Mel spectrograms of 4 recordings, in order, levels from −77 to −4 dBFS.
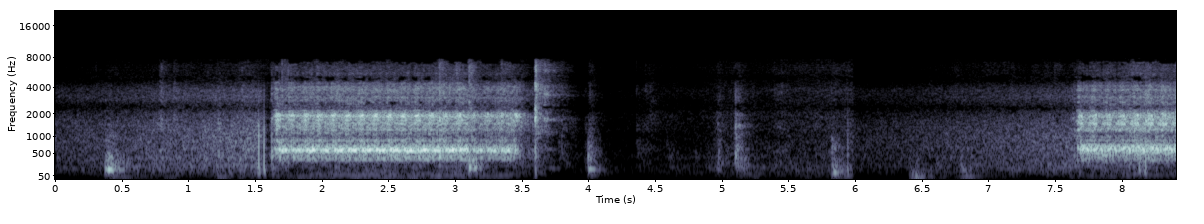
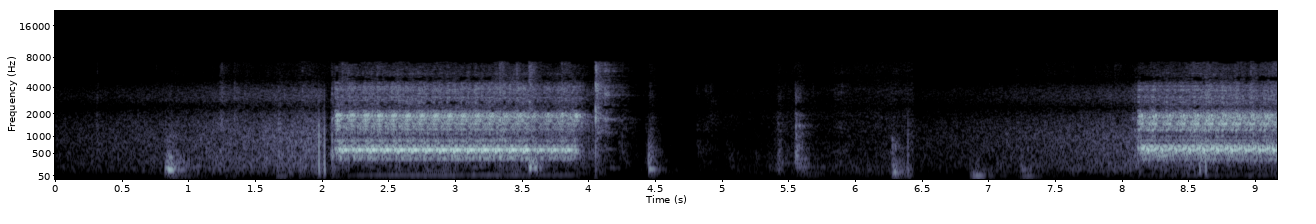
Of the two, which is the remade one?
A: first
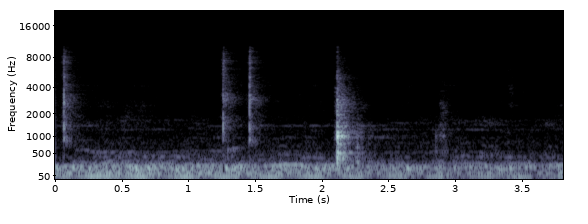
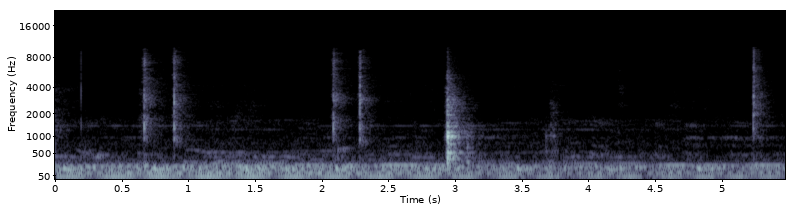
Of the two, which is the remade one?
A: first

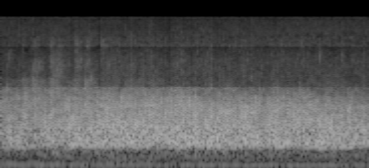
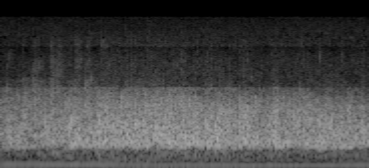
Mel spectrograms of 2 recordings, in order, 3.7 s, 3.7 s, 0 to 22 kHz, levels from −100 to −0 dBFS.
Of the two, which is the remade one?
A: first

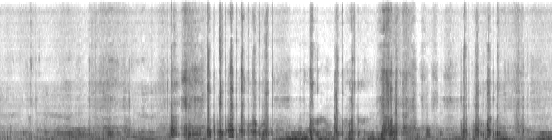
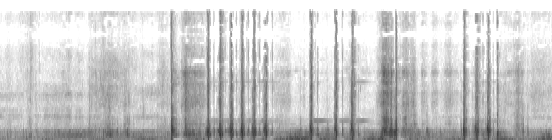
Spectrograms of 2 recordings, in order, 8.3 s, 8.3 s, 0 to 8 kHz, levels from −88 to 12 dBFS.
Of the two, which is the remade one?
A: first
